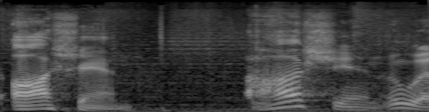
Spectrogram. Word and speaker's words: Ocean: Ocean. What I he thought said. I thought it was Ocean, but I was corrected. I believe it's Oshan.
